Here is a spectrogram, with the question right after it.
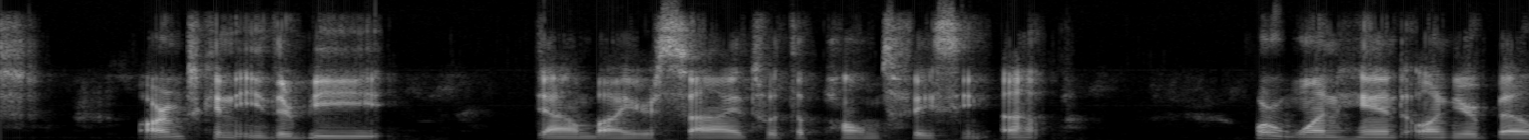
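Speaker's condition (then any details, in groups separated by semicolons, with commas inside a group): No condition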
